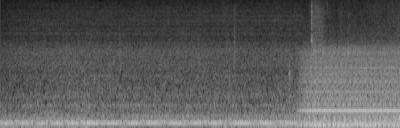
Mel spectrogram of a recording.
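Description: Steady low drone of a ship's machinery heard inside the vessel. About three seconds in it grows fuller and a steady higher-pitched hum joins it.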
